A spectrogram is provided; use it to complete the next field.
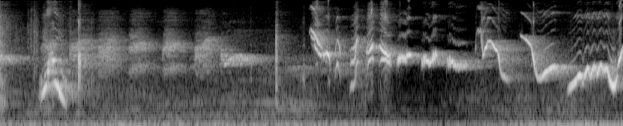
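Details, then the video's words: White-rumped shama singing vigorously to rouse subdued birds. Thin whistles and a low slurred note open the song, which turns into a quick sequence of bright, rising and falling whistled notes and twangy slides. "kích chòe lửa hót cực sung.chòe lửa hót tạch liên tục kích thích chim ức chế"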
